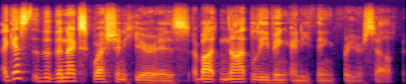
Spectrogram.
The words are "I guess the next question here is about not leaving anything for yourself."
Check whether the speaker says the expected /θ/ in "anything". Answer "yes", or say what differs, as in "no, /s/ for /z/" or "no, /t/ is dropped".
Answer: yes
